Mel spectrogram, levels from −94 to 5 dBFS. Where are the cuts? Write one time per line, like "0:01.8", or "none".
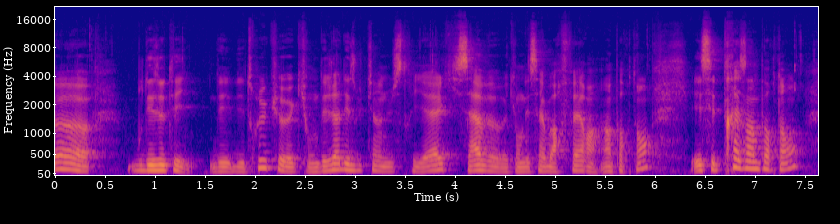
none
